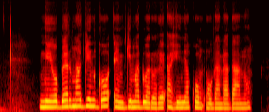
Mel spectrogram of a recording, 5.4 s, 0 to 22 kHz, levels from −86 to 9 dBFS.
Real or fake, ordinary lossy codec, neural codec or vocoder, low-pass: fake; none; codec, 44.1 kHz, 2.6 kbps, SNAC; none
